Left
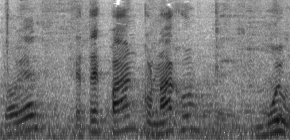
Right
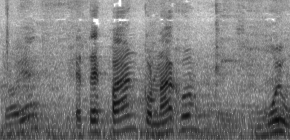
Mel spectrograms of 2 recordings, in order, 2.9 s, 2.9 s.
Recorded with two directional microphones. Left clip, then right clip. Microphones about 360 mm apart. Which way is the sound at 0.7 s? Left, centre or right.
Centre.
